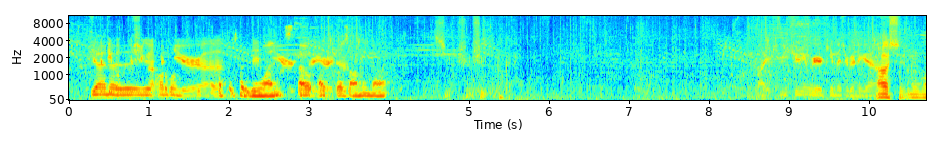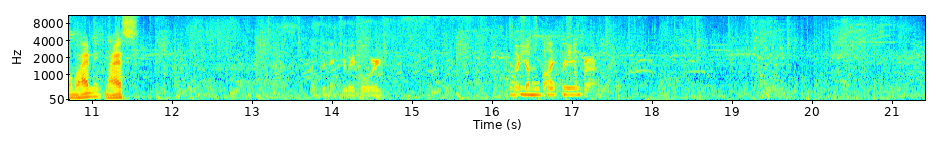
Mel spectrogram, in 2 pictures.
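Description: Paint guns fire with quick wet splattering bursts.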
